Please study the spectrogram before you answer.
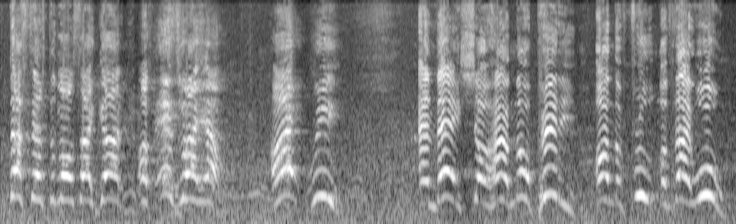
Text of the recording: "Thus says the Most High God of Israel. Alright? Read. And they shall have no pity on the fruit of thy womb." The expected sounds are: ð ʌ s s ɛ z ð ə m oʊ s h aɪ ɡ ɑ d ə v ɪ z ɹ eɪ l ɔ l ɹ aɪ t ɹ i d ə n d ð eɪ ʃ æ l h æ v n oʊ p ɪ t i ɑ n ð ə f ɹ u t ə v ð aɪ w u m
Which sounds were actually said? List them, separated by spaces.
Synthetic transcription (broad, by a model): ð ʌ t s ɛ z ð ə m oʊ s aɪ ɡ ɑ d ə v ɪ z ɹ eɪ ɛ l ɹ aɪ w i ə n ð eɪ ʃ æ l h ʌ v n oʊ p ɪ t i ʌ n ð ə f ɹ u t ə v ð aɪ w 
